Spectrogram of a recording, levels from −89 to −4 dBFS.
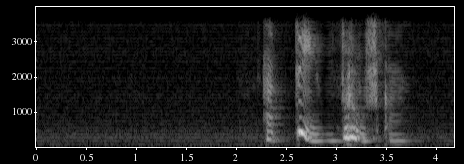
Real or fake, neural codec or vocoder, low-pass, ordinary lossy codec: fake; vocoder, 24 kHz, 100 mel bands, Vocos; 3.6 kHz; Opus, 64 kbps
